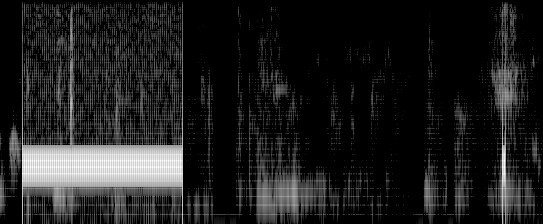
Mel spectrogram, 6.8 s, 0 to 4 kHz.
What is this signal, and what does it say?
Ringback tone (North America), 440 + 480 Hz.
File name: out- - - - - .96793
